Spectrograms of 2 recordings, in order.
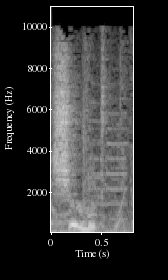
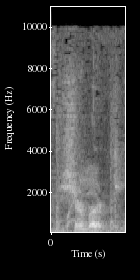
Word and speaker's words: sherbet: There's no other R in it. There's only one R. It's sherbet.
